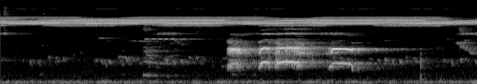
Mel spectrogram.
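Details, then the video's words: Red junglefowl crowing, a single drawn-out crow with a rising start and wavering, falling end, set against loud constant high insect buzzing and faint background bird chirps. "ไก่ป่า ขันเสียงดีมาก"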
